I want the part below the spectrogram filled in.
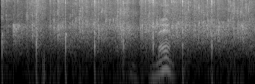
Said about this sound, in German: Ich weiß, jemand aus Hamburg ist da. Ganz super. Lass uns mal für die Leute auch noch klatschen.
